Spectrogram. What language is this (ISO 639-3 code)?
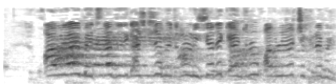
kat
